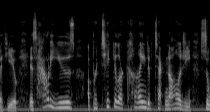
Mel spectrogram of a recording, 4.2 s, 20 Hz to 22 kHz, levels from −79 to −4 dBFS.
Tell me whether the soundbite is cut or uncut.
uncut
